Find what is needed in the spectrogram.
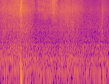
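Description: A single sharp click about half a second in, then faint rustling, over quiet room tone.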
